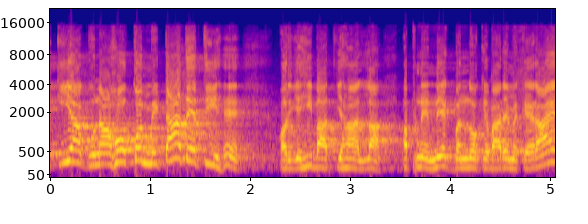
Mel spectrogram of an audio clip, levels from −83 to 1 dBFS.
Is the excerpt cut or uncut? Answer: uncut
